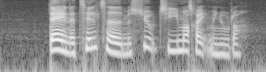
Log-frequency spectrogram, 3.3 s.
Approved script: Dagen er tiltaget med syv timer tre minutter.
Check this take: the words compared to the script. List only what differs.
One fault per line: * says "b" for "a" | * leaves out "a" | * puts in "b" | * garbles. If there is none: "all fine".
all fine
